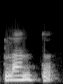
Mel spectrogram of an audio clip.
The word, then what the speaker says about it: ক্লান্ত: হয় না যেমন দেখো ক্লান্ত ক্লান্ত সঠিক উচ্চারণ হবে ক ল আকার ন তকার ক্লান্ত এটা হলাম হবে আচ্ছা প্লাবন প্লাবন সঠিক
